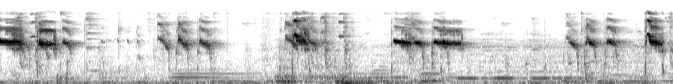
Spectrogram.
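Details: Hand-reared red-capped parrot chicks, four together in a shop: rough, buzzy squawks in uneven clustered bursts about once a second, some wing flutter and faint low indoor hum.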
